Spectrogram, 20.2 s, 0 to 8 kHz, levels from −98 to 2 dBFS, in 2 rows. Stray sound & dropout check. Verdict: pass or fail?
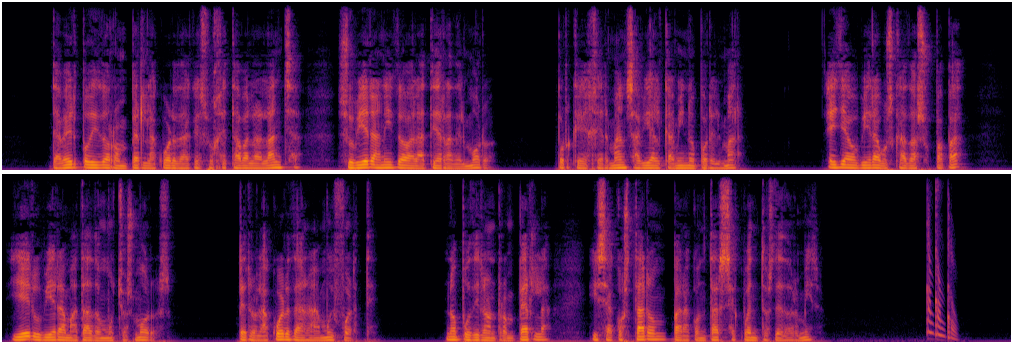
fail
